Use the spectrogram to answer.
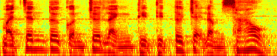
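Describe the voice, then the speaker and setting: A man's voice: mid-range voice, normal speed, a little hiss or hum, voice pushed up, natural voice. A man voicing a frightened, injured old village man who stammers and sounds bewildered in a horror audiobook.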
